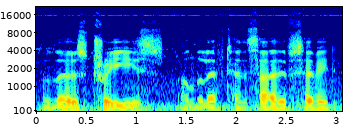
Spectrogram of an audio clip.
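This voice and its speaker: A man giving live golf commentary in an unhurried, conversational way. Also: on the low side. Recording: clear outdoor background noise.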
